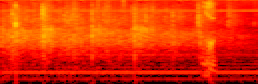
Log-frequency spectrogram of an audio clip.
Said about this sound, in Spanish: Den un aplauso, apláudale.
